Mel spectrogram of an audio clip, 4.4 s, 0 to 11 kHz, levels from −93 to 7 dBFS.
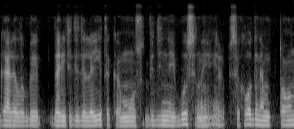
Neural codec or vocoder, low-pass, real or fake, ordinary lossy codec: none; 7.2 kHz; real; Opus, 16 kbps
